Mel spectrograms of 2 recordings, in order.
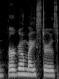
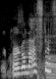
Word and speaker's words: Burgomaster's: Yeah, so we went back to the Burgomeister's mansion. Burgermeister? How do you say that? Burgomeister's mansion? Burgomaster's mansion. I'm disappointed.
